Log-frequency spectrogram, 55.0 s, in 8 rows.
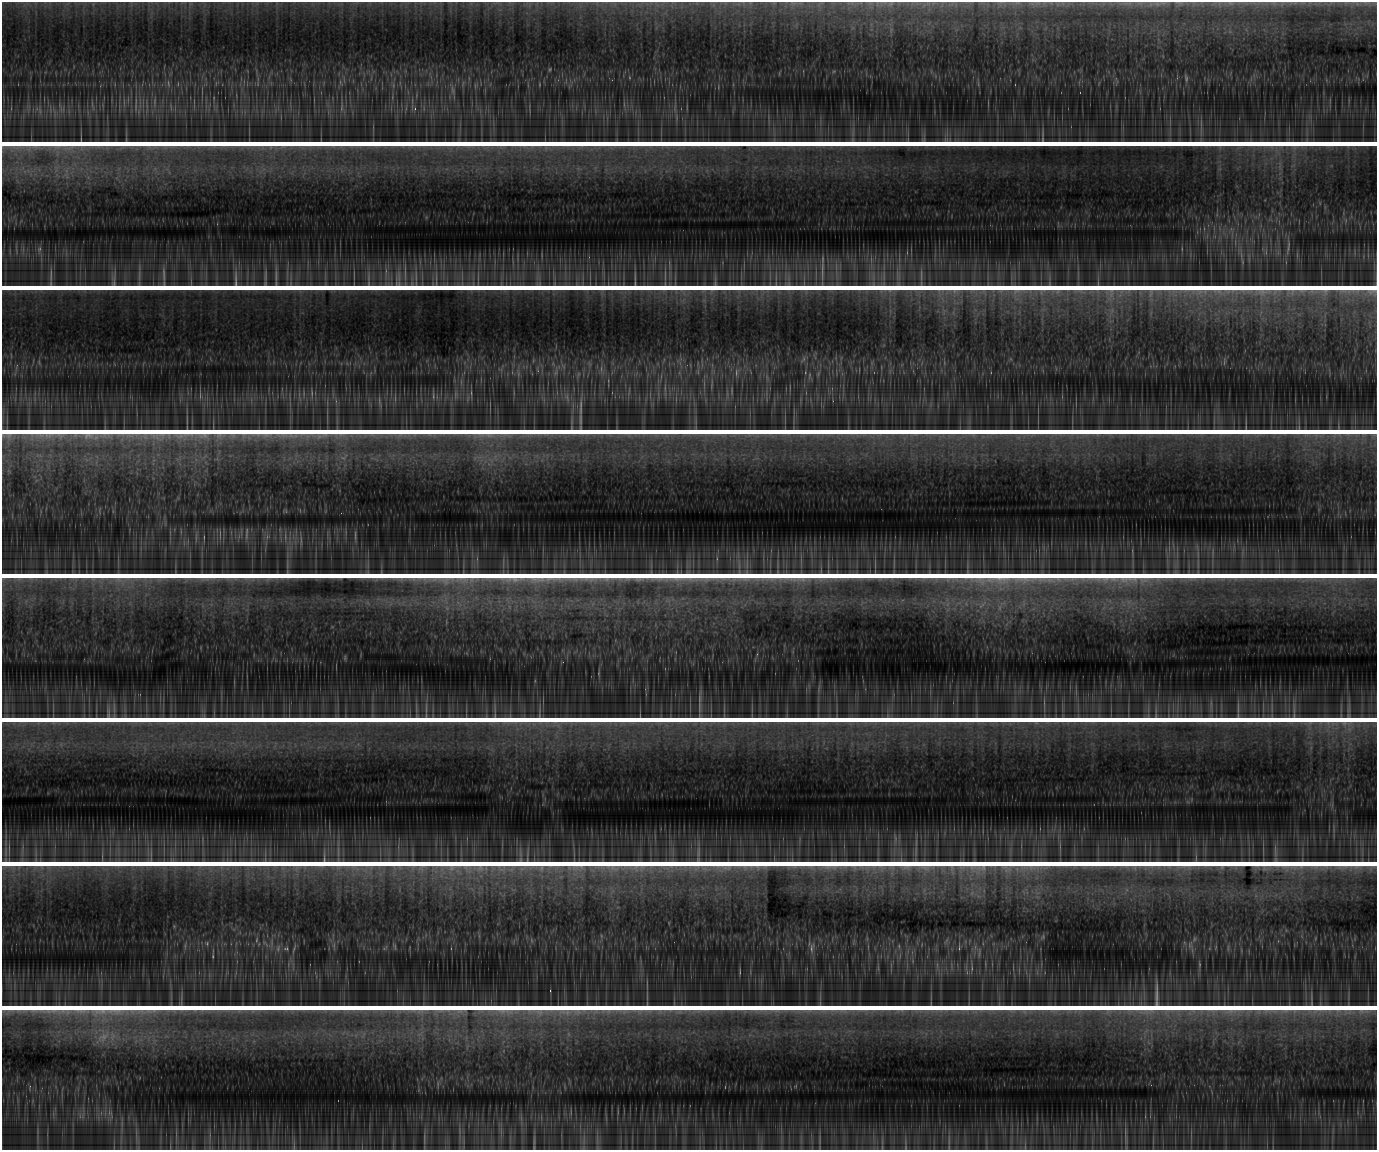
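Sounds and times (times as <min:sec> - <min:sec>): car engine at full throttle: 0:00.0 - 0:55.0.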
